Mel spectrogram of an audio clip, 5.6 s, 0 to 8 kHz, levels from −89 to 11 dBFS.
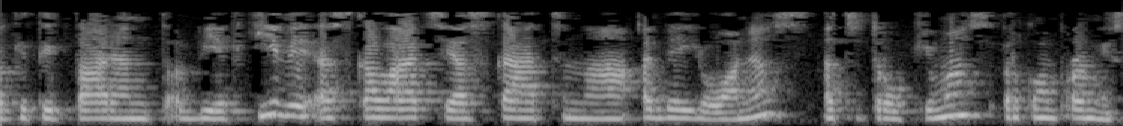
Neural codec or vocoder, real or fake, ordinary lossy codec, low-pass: none; real; MP3, 24 kbps; 7.2 kHz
